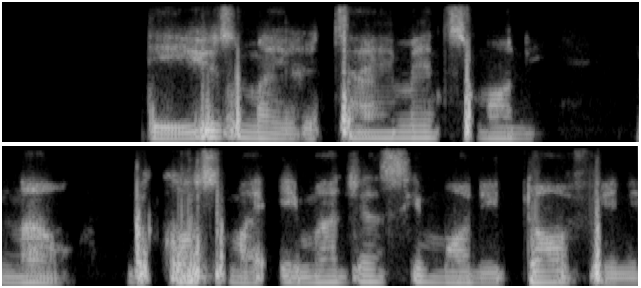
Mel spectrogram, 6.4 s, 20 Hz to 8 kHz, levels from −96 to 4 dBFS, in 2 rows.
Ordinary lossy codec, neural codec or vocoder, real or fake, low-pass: none; none; real; 7.2 kHz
